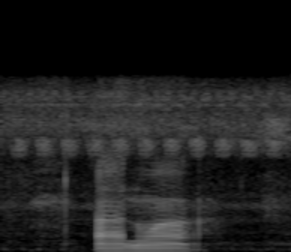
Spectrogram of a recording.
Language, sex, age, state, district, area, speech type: Santali, male, 18-30, West Bengal, Bankura, rural, spontaneous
